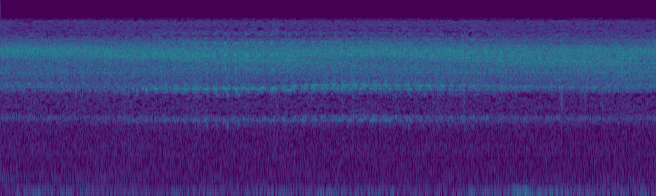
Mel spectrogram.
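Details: Higurashi cicadas calling in a grove: sustained high, shrill ringing with gentle wavering, a faint lower whine running underneath, and a brief low rustle near the end.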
